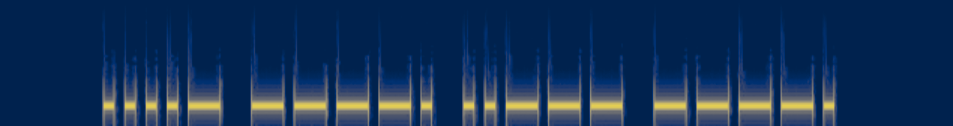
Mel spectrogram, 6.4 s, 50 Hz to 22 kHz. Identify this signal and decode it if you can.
Morse code, heard as a keyed tone, about 17 wpm, 700 Hz. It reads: 4929
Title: Numbers - 4-Digit 17wpm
